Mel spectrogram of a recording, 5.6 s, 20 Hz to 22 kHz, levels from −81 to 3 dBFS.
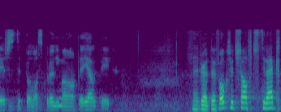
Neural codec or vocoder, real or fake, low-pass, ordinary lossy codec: codec, 16 kHz, 1 kbps, FunCodec, trained on LibriTTS, 50 frames a second; fake; 7.2 kHz; none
